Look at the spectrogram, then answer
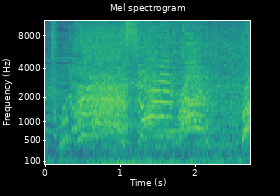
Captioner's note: screaming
